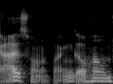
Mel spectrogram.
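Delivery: mock worn-out, exhausted, fed-up tone. Retelling a movie scene after trivia: imitating Nikki sounding exhausted. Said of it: "she is, like, exhausted".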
